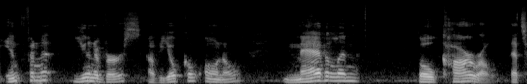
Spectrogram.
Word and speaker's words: Madeline Bocaro: this book The Infinite Universe of Yoko Ono meline boaro that's how you pronounce it right I did it right thank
